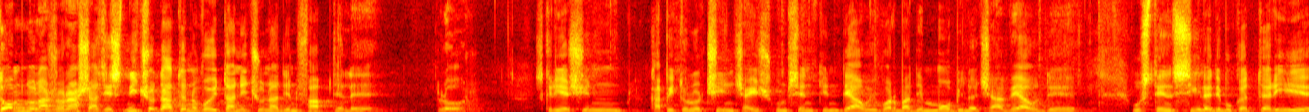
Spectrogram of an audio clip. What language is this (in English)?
Romanian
